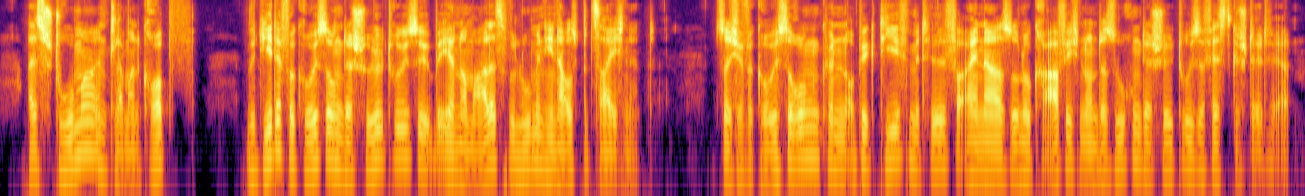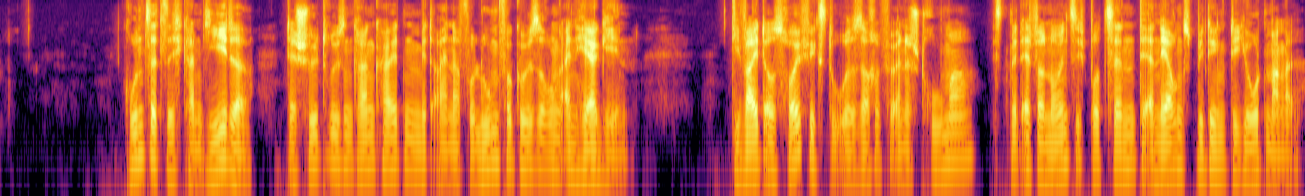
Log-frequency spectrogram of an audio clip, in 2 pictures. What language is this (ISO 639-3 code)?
deu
